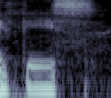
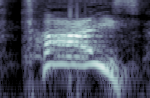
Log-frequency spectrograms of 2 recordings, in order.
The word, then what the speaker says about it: Thies: In 1691, this 80-year-old man named Thies, maybe it's Tice, I don't know, T-H-I-E-S-S. It's probably Tice, but I'm going to say Thies because it's just the thought that maybe there's one of you out there that like, it's Tice! Ah, it's Tice! I'm going to keep saying it wrong just to annoy you.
